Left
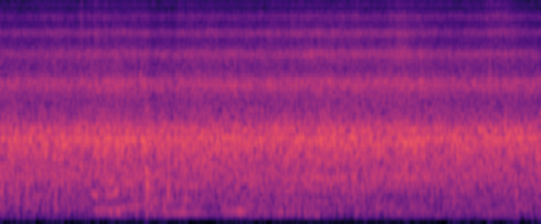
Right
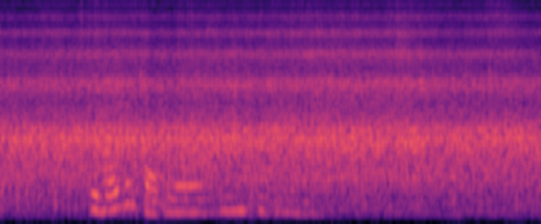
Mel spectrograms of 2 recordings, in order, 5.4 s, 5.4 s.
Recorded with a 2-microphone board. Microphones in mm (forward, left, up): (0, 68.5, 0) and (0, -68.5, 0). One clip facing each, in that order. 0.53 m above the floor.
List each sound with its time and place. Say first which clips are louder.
0.9 s a woman speaking: right 3 dB; 40° right (ahead or behind), 1.7 m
